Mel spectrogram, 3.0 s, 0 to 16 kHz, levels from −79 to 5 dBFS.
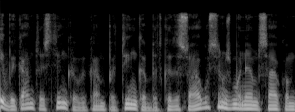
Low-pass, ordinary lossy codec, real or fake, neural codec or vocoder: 9.9 kHz; MP3, 96 kbps; real; none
